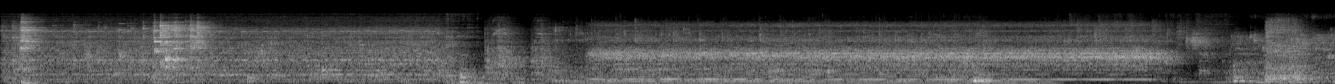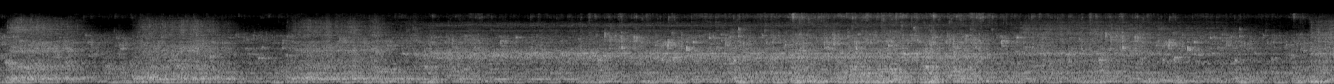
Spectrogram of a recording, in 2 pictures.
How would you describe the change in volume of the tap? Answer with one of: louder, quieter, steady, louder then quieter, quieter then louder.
louder.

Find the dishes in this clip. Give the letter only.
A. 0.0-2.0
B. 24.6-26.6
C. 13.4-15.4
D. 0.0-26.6
A.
